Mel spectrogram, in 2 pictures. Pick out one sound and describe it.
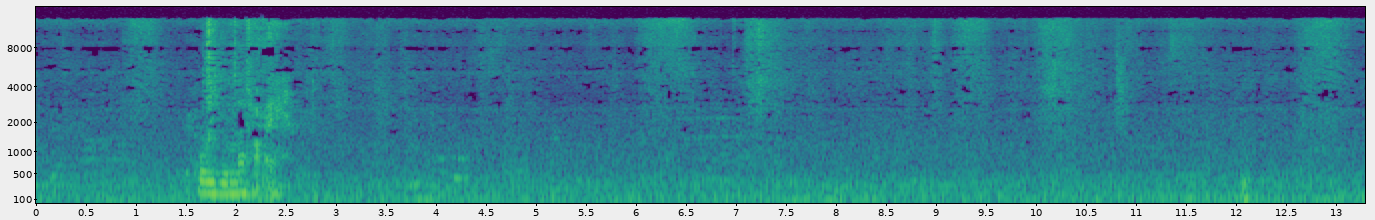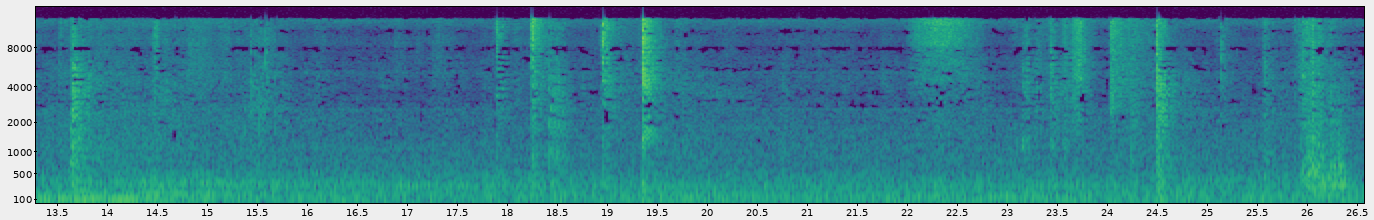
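Paper rustles and a metal ruler taps against it.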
